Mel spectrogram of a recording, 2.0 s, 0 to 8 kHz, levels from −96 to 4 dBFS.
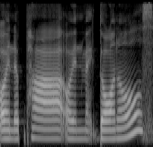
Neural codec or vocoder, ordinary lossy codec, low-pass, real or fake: none; MP3, 64 kbps; 7.2 kHz; real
